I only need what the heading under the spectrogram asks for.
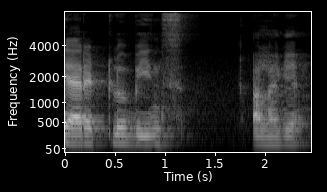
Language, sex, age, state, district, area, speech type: Telugu, male, 18-30, Andhra Pradesh, Eluru, rural, spontaneous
